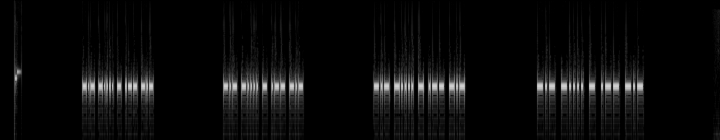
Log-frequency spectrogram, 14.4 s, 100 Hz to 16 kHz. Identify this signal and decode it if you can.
Morse code, heard as a keyed tone, about 37 wpm, 700 Hz. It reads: K6TWK K6TWK K6TWK K6TWK
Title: Speed Racing - USA 1x3 Call Signs 30wpm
